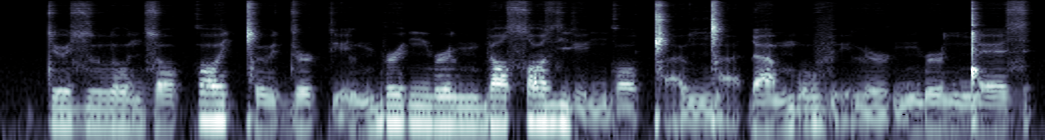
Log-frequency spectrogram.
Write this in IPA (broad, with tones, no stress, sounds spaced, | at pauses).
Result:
t ø˨ z lː o˨ n z ɔ˩ k ɔ˦ ɪ̯ ǀ ɵ˩ d ə˞˨ k ḛ˨ l m b ə˞˥ ɪ̯ ŋ͡m ə˞˦ l m b ɛ˥ sˤ ə˞˦ z j e˩ ŋ ɡ ɔ˨ ǁ a̰˩ ʊ̯ ŋ͡ǀ a̰˩ ɗ a˦ m o̰˥ v ḛ˩ l ə˞˩ ŋ͡m ə˞˦ ŋ͡ǃ ɛ˦ z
